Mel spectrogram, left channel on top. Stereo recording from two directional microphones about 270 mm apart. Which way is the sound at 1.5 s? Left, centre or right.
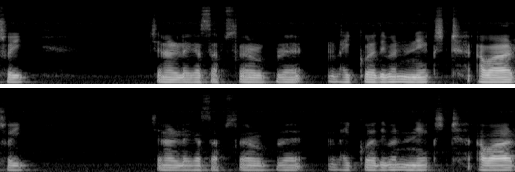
Left.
